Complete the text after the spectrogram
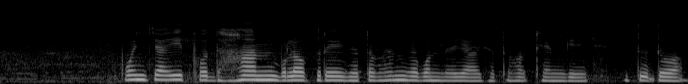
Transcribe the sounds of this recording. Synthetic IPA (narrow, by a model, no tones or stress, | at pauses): pɔɲt͡ʃajit̪̚pɾɔd̪ʱanbɔlɔkɾɛd͡ʒʱɔt̪ɔɡɾɾɔnɡɔbɔnləjad͡ʒʱɔt̪ɔɦɔʈʰɛnɡɛ | it̪uʔd̪ɔa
